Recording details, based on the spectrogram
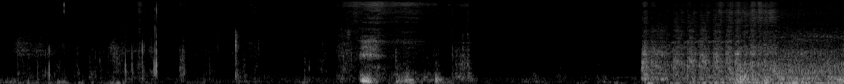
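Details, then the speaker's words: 2008 Ford Kuga Mk1 2.0 TDCi AWD diesel after new auxiliary drive belt fitted: brief crank, then steady even idle; engine-bay clatter from the old worn belt gone, normal start and idle. "so let's give the car a start and see if we still got that noise fingers crossed"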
